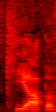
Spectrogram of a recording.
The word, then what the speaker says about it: Chiappa: Now, first and foremost, I want you to note the name of the company, even though it's spelled CH, is actually pronounced like a K. So it's Chiappa Firearms.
